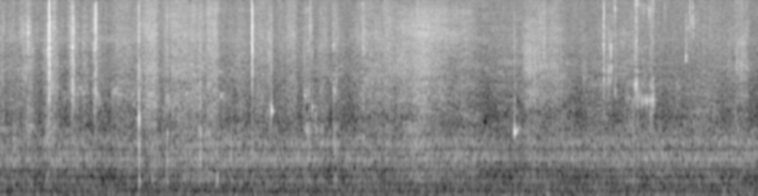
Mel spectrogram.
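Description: Small knife working through a freshwater pearl mussel's wet flesh as pearls are pried out: scattered wet, crunchy clicks and squelches at irregular intervals, a few sharper than the rest.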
